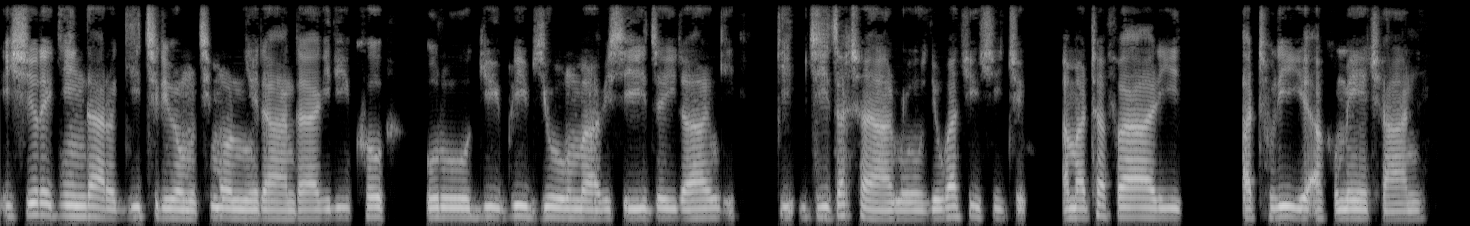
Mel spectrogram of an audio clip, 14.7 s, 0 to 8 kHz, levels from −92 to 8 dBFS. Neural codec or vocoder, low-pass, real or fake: codec, 24 kHz, 0.9 kbps, WavTokenizer, medium speech release version 2; 7.2 kHz; fake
